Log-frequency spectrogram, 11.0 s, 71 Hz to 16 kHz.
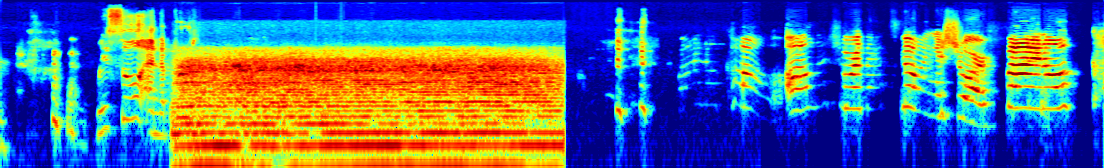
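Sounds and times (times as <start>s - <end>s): ship's horn blast: 1.7s - 5.7s.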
